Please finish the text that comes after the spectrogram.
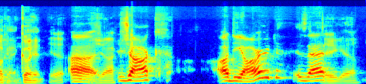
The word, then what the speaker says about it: Audiard: Here it's like it's just Audiard is probably good enough, but Audiard because it's Jacques. just you lose the last D in the pronunciation, but you got it.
